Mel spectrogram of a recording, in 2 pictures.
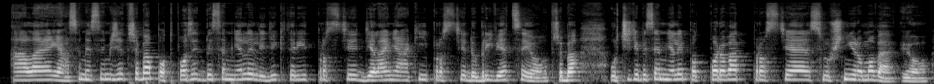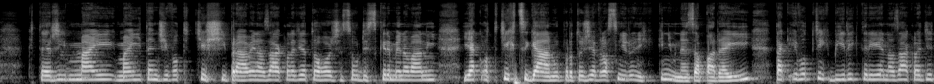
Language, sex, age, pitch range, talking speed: Czech, male, 30-49, 185-220 Hz, 200 wpm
